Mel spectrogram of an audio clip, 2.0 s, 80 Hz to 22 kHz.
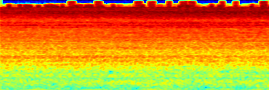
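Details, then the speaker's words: Truck with newly installed 48RE transmission: intake pressurised with shop air to about 20 lb, steady high-pitched hiss of escaping air heard immediately from one intake boot/connection; boost leak. "basically fill this [ __ ] with air there we go then we watch her go up you can hear the leak immediately hear"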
